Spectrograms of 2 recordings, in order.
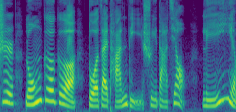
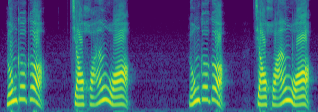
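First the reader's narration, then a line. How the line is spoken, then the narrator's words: Furious desperate shouting. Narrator (Chinese): 鸡公公又气又恨，拼命的叫喊着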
